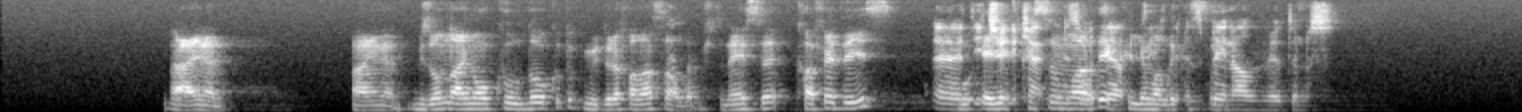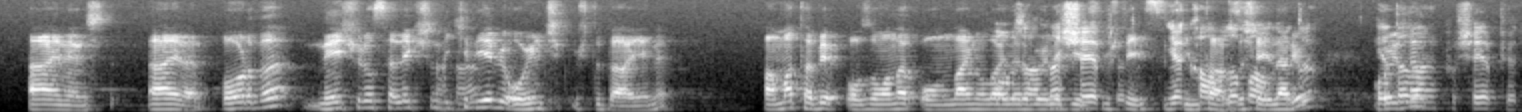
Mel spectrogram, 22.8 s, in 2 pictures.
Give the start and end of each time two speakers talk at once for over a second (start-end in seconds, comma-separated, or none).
7.2-9.2, 18.9-21.3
